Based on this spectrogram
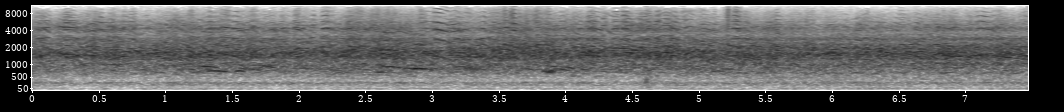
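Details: At sunset, geese stream back to Kabukuri-numa marsh from feeding grounds, tens of thousands calling at once; loud, dense, continuous honking envelops the scene.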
